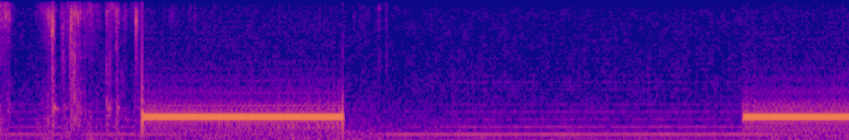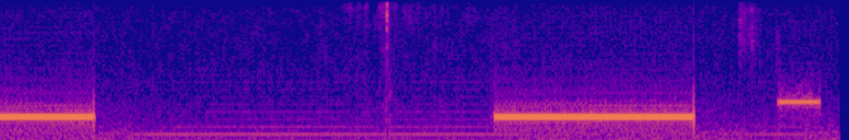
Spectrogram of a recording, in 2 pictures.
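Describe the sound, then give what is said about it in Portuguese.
Telephone tones play while a call is being transferred: three long, steady electronic tones of about two seconds each, separated by pauses of low hum, then a shorter, higher beep at the end. “Senhora, também só um minuto, por favor, que eu vou transferir a sua ligação.”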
